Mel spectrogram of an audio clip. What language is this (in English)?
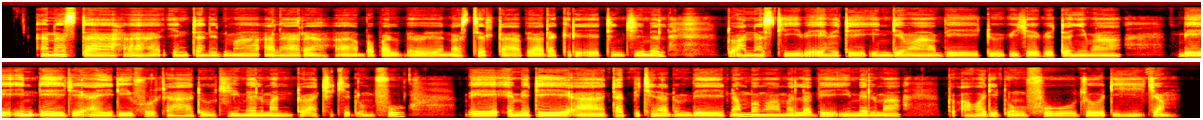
Fula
